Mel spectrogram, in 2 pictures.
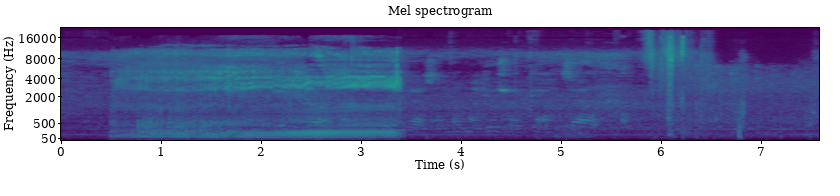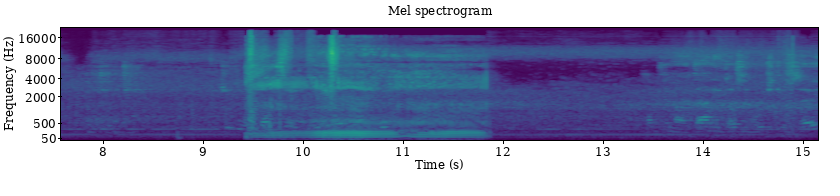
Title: dog snoring so loud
